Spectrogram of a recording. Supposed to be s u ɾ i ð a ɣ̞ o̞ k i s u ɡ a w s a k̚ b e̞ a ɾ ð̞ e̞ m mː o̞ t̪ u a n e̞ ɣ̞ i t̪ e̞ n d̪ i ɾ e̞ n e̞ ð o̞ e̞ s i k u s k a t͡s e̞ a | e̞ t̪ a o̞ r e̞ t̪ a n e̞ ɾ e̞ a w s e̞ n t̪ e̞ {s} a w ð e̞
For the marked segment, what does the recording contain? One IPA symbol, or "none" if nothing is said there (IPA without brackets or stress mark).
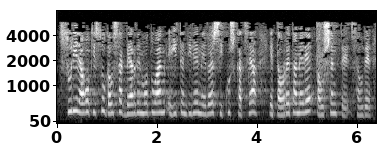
s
